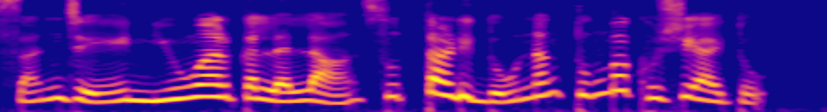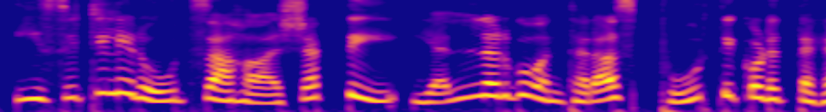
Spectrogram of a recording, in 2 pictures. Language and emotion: Kannada, happy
